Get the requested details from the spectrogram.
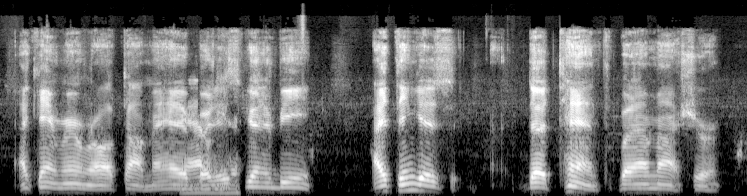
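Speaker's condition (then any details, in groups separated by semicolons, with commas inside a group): ALS; losing ability to talk and swallow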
